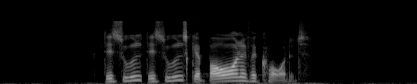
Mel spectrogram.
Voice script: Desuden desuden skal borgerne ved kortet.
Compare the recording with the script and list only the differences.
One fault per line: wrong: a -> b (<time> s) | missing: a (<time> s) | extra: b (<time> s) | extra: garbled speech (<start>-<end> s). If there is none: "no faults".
no faults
